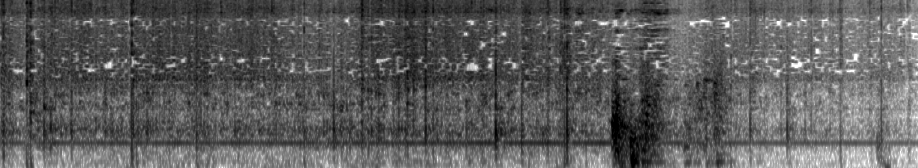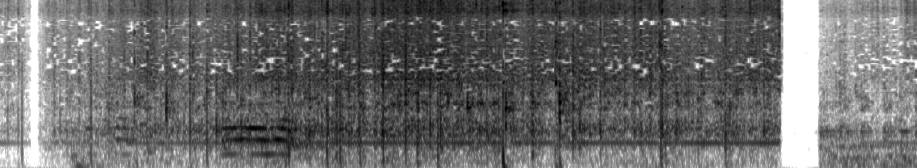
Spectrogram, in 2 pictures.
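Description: Crushed garlic and grated ginger sizzling in hot oil in a stainless steel pan, stirred with a wooden spoon, with a louder scrape of the spoon about four seconds in. The sizzle drops out briefly about six seconds in, comes back, and cuts off suddenly near the end.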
